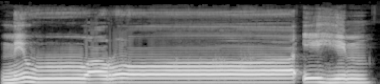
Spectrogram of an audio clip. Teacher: را کے اوپر زبر ہے تو را کو موٹا یعنی پر پڑھیں گے · نون ساکن کے بعد واو آ رہا ہے تو اس میں ادغام واو کا قاعدہ ہو رہا ہے، یہاں پر تھوڑی دیر آواز کو ہم روک کر چلیں گے یعنی غنہ کریں گے ۔ اور را کے اوپر زبر ہے تو را کو موٹا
